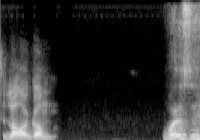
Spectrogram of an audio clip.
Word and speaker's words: lagom: It's lagom.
